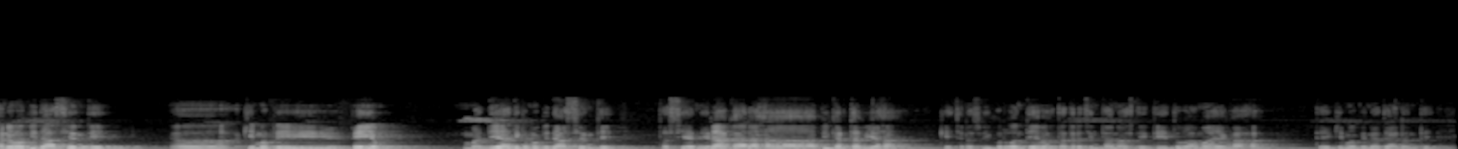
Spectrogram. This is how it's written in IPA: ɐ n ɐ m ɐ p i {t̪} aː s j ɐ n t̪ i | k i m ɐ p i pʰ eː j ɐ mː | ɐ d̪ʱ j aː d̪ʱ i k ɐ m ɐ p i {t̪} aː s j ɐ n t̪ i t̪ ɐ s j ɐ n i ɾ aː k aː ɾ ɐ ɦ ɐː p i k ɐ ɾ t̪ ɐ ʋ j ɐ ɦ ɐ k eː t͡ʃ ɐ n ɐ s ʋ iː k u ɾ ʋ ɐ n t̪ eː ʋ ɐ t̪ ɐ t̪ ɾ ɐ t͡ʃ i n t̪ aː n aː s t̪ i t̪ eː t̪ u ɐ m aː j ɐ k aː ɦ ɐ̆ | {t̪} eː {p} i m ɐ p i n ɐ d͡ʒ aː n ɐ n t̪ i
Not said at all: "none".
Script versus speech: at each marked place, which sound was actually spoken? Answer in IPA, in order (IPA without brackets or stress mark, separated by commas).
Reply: d̪, d̪, t̪, k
